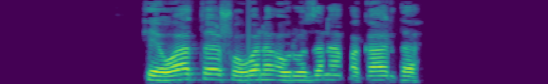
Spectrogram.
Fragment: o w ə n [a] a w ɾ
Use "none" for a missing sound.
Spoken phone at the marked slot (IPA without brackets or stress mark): a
